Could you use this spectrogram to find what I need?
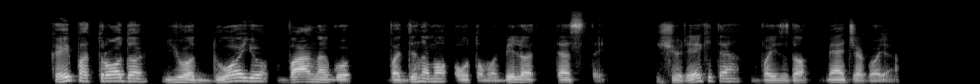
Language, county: Lithuanian, Klaipėda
